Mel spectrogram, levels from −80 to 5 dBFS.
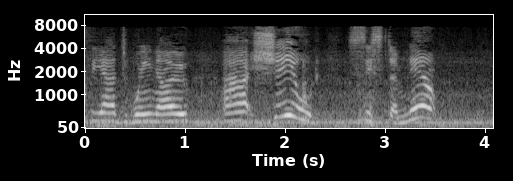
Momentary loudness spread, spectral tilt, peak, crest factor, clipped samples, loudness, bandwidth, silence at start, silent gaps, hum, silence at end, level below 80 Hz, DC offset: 13 LU; -4.5 dB/octave; -2 dBFS; 16 dB; under 0.1%; -16 LUFS; 8 kHz; 0 s; none; none; 0 s; -40 dBFS; under 0.1%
